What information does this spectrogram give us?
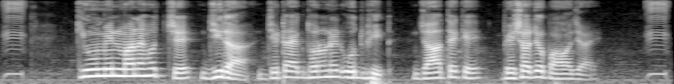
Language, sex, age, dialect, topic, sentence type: Bengali, male, 25-30, Standard Colloquial, agriculture, statement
